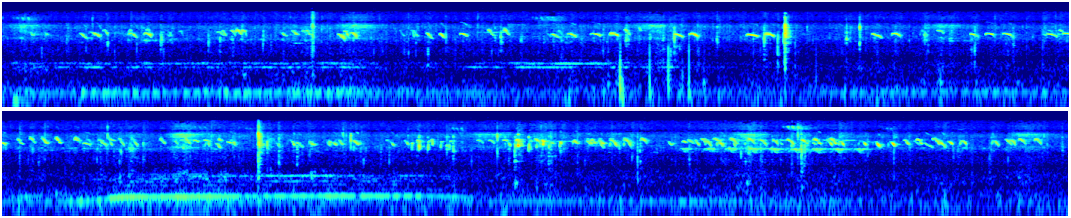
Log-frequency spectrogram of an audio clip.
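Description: Chickens peeping and chirping faintly: a steady stream of short, high chirps, several a second.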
